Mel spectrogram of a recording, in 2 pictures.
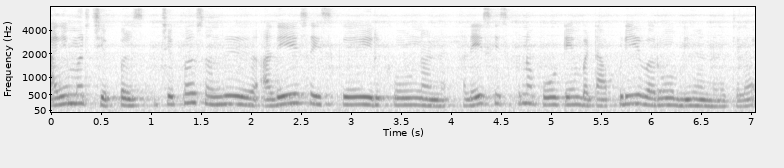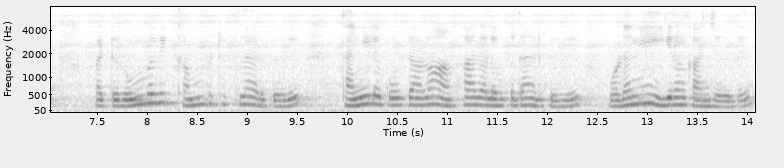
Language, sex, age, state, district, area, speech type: Tamil, female, 18-30, Tamil Nadu, Sivaganga, rural, spontaneous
